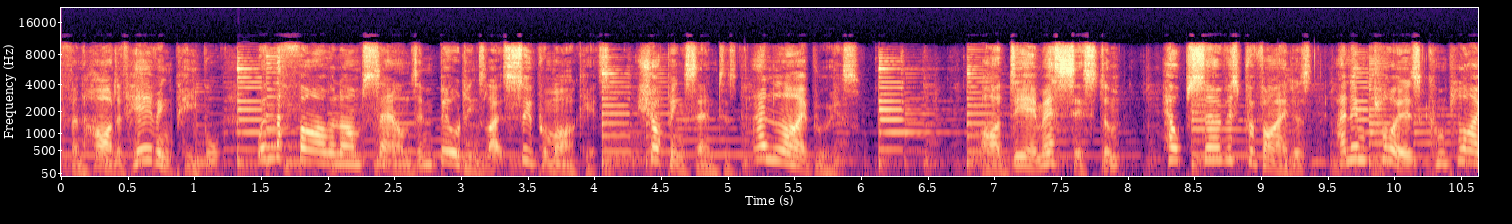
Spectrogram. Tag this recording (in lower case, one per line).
speech
music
